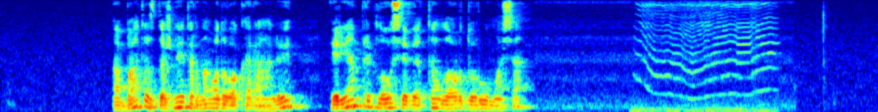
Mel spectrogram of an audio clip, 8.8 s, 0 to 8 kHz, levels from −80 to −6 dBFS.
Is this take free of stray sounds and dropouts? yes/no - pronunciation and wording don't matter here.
no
